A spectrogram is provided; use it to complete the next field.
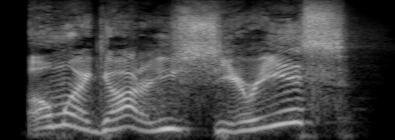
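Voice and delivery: put-on, sudden, shrill shout, pitched way up. Retelling how a cashier reacted at the door: imitating someone shouting. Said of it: "just, like, shouts it in my face".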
